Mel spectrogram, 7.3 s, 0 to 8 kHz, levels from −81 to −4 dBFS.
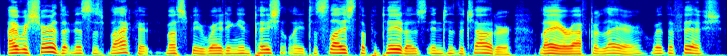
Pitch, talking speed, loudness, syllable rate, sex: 155 Hz, 190 wpm, -19 LUFS, 5.2 syllables/s, male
